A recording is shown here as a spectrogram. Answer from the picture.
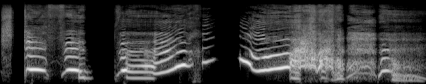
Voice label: levelup, fr; Cookie Run

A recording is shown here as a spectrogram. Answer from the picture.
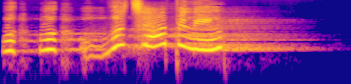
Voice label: victory, en; cookie run

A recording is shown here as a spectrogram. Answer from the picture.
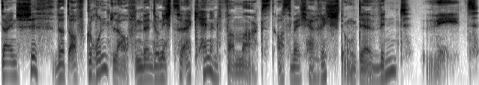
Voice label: loading, de; Cookie Run

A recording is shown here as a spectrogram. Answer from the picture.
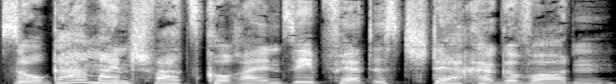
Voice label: level up, de

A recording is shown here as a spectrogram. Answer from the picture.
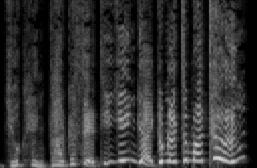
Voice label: level up, th; cookie run

